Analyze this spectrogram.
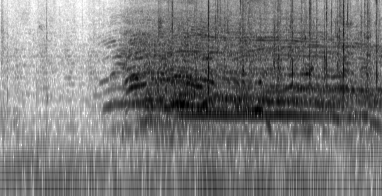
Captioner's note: crowd cheers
